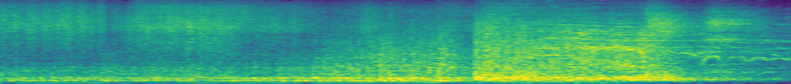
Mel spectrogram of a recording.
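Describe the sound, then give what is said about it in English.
A cannon-fire sound effect: a loud, rumbling, noisy blast that swells into a harsh crackling crash about halfway through, then fades slightly. No voices. “Throw the baby out with the bathwater in this instance. Fire the cannon.”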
